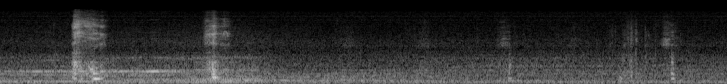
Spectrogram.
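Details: Two sharp hacking bursts then several softer, shorter ones from a cat; cough or sneeze uncertain.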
